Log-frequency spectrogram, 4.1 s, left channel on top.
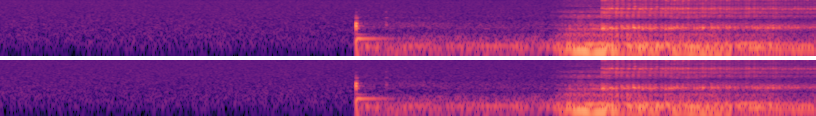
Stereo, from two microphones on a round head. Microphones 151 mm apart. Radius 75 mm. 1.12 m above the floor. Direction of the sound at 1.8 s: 15° left (ahead or behind).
